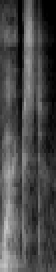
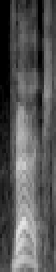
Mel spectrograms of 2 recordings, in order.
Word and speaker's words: VXT: that's Chelsea Green and Diana perazzo sorry it's pronounced vexed vexed okay vexed it's spelled vxt so that's a you know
